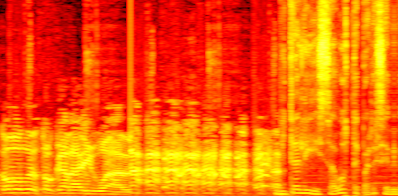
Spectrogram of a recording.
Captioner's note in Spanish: Risas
